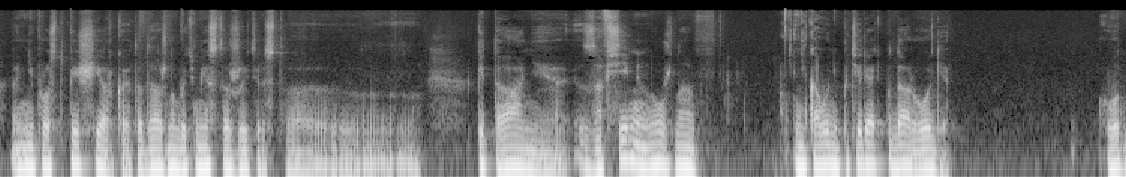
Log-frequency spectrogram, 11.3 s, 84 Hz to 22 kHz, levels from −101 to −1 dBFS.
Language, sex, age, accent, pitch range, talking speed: Russian, male, 50-69, native, 95-115 Hz, 95 wpm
